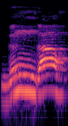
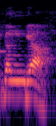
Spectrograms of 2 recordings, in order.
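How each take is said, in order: First: The nasal is a full ng consonant. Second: The nasal is only a nasalized vowel. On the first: The speaker calls it right. "इसका उच्चारण अनुस्वार की तरह ना होकर के पंचमाक्षर की तरह होगा" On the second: The speaker calls it wrong. "ना कि"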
